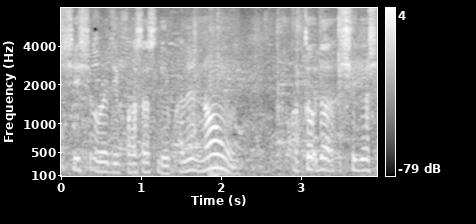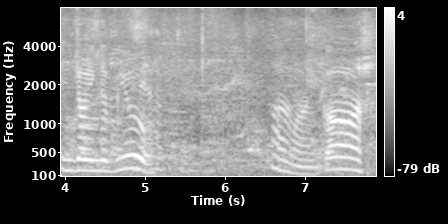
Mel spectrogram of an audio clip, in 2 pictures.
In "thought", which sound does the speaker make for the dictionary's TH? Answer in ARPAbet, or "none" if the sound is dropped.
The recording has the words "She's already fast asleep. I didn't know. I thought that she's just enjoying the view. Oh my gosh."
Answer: T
